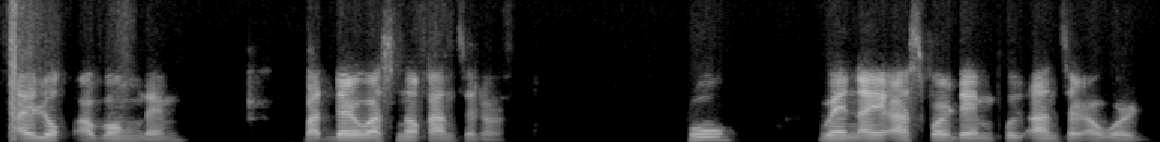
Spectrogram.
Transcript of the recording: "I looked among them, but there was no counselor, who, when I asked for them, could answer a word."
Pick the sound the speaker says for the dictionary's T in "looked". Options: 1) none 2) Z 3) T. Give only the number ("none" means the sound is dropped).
1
